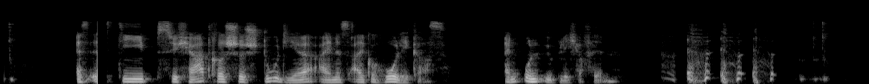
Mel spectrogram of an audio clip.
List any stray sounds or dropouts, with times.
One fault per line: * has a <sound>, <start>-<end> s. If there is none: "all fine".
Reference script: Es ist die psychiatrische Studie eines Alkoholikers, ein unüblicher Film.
* has a dropout, 1.0-1.1 s
* has a cough, 6.6-7.8 s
